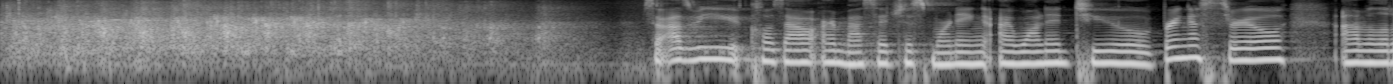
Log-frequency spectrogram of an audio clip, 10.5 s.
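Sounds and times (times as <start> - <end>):
crowd applause: 0.0 - 4.8
speech: 4.9 - 10.4.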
